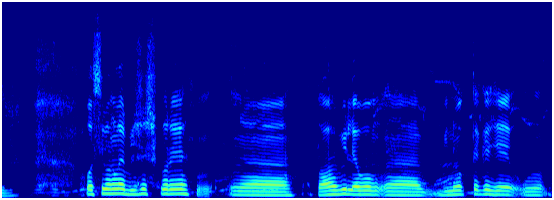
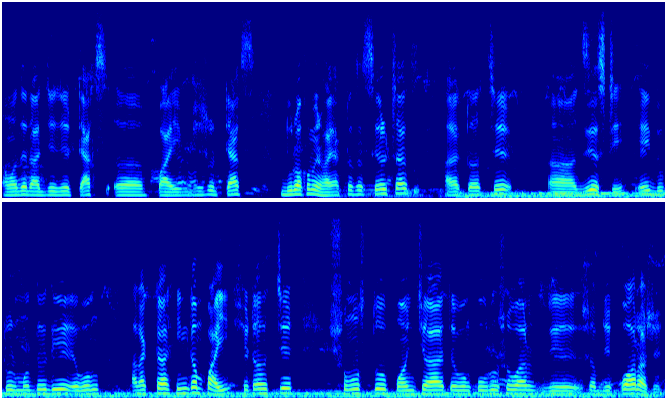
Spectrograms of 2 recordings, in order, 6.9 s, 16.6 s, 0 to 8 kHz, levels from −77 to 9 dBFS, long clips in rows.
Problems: constant background noise, background conversations at intervals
